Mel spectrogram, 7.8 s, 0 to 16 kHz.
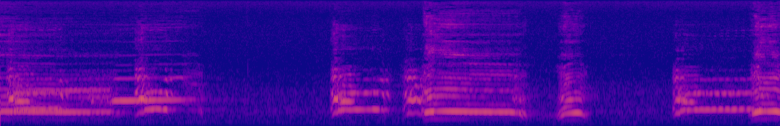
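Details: Barking at night from two chained hounds, one white, one dark-colored, in bushy ground beside an irrigation ditch about 10 yards off; long, bending, howl-like barks, some falling in pitch, with brief silent gaps between volleys.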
